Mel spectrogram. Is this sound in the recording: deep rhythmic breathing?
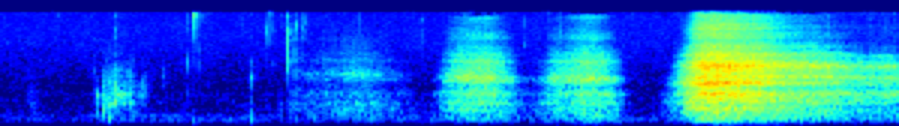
yes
